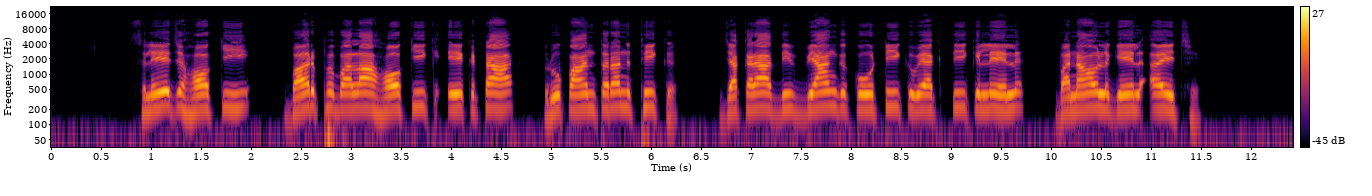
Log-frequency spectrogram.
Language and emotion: Maithili, neutral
